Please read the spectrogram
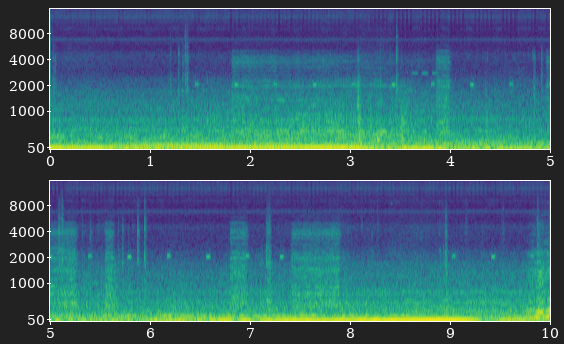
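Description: Car cabin noise while driving: a steady low engine and tyre rumble, with the turn indicator ticking about two to three times a second as the car turns at a junction, and a few brief knocks from the road.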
